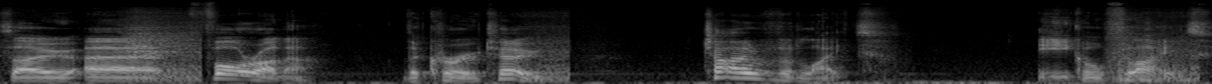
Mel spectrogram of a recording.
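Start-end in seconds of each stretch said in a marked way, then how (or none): 1.0-6.1 broadcast-style show announcer voice. Reading out a list of game titles to a co-host, announcer voice. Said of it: "I've got my announcer's voice on now".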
